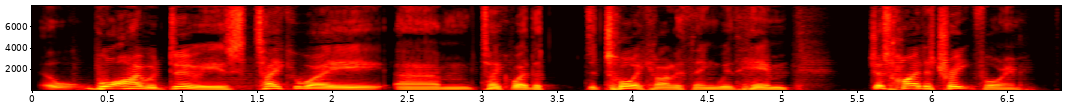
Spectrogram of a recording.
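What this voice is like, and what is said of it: East London English accent. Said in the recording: “Most people say Australian, actually. ... It's a London accent. ... I'm from the east of London”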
